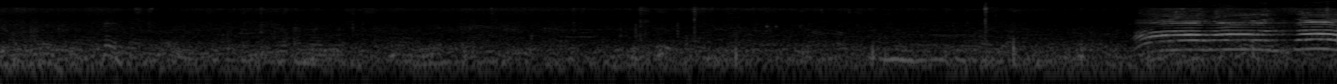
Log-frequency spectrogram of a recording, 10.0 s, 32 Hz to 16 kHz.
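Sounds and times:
faint background murmur: 0.0s - 10.0s
person shouting drawn-out command: 8.5s - 10.0s.

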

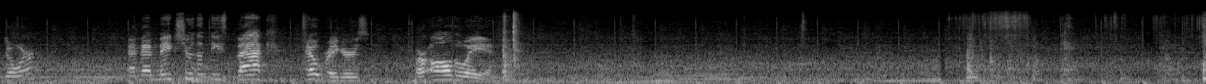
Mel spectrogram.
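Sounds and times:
wheeled cart rattling over concrete: 9.4s - 12.0s.

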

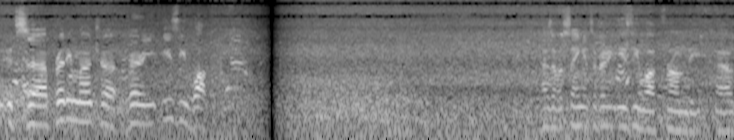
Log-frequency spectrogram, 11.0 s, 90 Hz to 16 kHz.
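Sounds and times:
river rapids roaring: 0.0s - 11.0s.

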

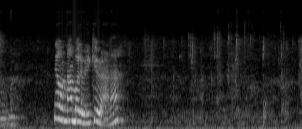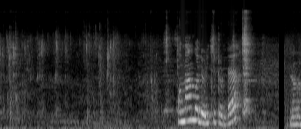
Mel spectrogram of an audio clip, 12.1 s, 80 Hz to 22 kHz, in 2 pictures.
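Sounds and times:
child talking: 1.1s - 2.6s, 9.5s - 10.9s
ladle stirring liquid in pot: 2.6s - 9.7s.

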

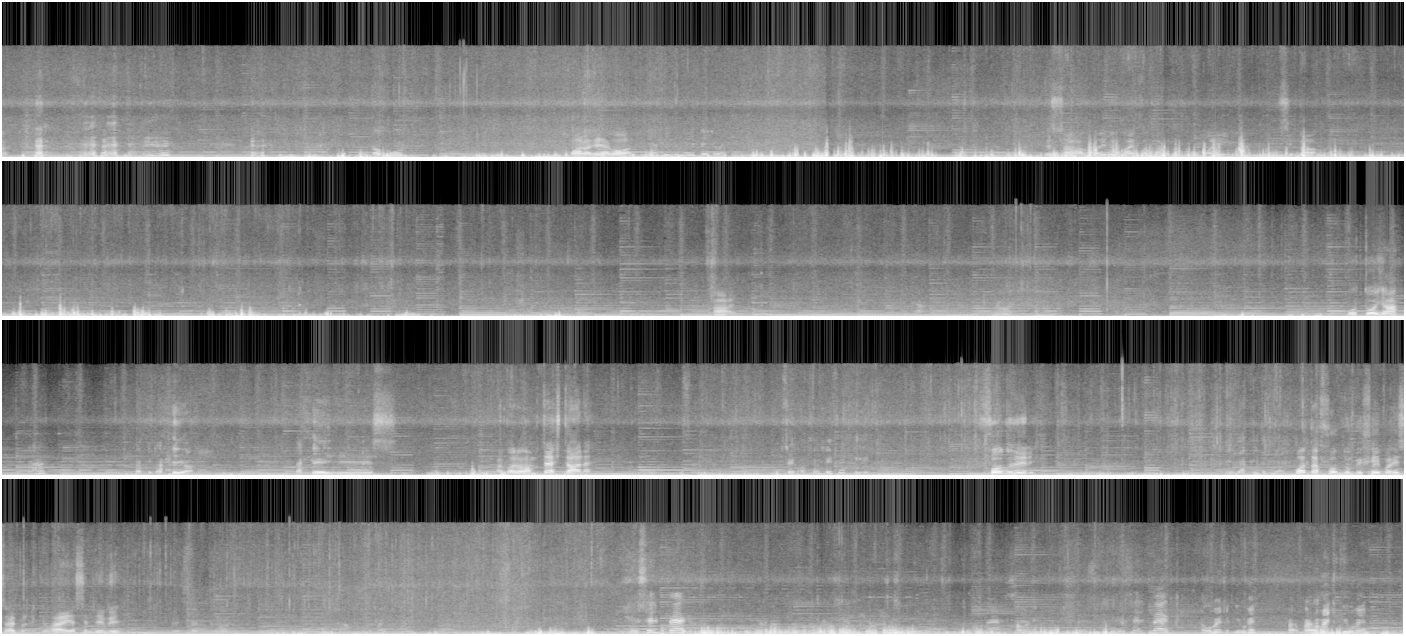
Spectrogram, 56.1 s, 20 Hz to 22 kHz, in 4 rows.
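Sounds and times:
acoustic guitar music: 0.0s - 56.0s
wind gusting on microphone: 0.0s - 56.0s.

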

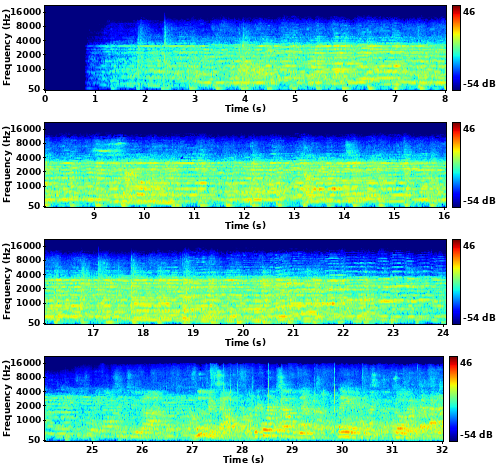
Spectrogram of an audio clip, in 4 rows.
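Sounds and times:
electric fiddle playing: 0.9s - 30.4s.

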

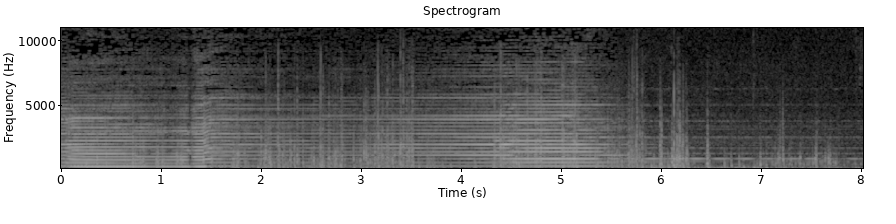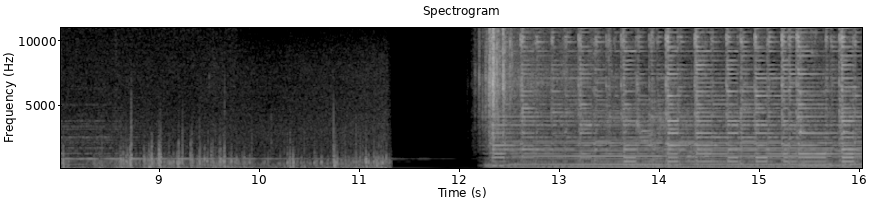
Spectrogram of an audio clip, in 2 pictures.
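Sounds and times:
fiddle holding a note: 0.0s - 8.2s
wind rumbling on microphone: 0.0s - 11.4s.

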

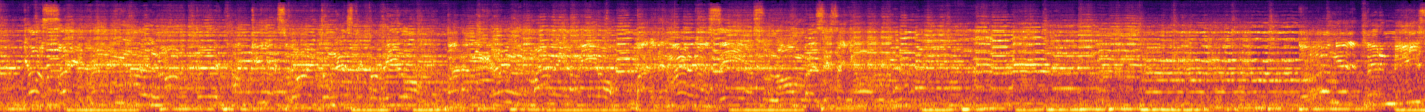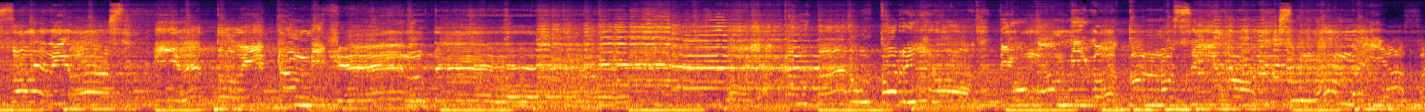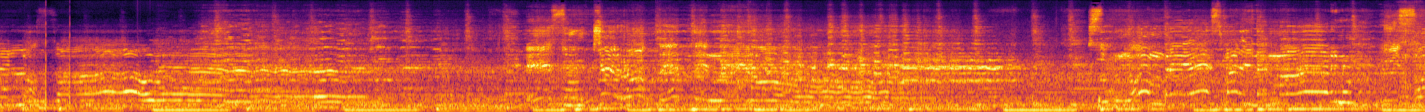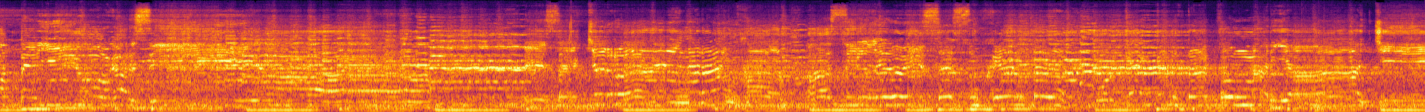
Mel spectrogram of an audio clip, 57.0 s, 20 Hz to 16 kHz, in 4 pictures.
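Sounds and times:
mariachi-style music: 0.0s - 57.0s.

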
